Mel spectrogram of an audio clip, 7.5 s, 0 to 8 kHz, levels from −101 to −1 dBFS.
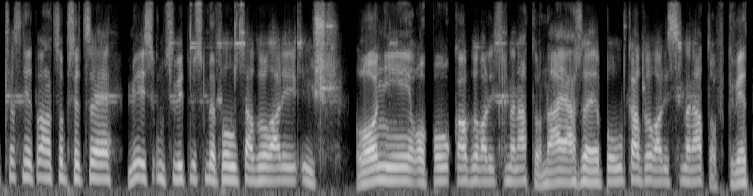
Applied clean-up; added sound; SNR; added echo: neural diffusion model UNIVERSE++.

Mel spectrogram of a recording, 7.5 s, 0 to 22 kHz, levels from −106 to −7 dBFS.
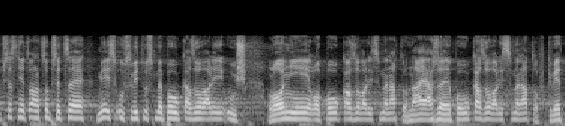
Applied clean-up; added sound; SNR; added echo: none; none; none; none.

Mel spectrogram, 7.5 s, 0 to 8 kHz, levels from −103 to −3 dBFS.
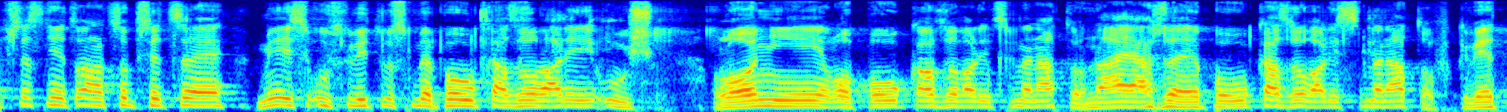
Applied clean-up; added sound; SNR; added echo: neural mask model Resemble Enhance denoiser.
